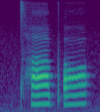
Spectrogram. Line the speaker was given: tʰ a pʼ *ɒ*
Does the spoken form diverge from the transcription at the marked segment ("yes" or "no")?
no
